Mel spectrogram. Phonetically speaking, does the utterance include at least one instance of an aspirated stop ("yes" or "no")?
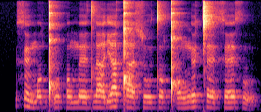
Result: no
